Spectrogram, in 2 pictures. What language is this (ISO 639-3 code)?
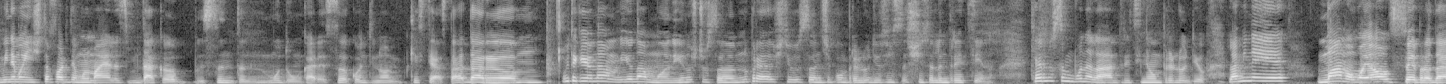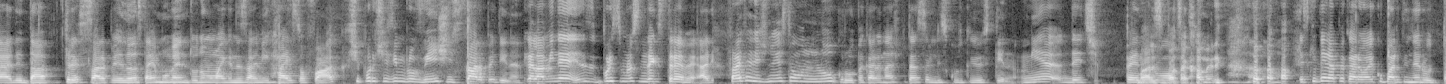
ron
